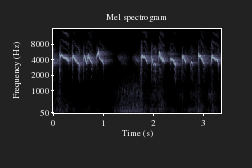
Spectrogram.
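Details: Happy open singing by a Malaysian white-eye, mata puteh, in Singapore on a warm sunny 20 March 2023; two bursts of brisk high chirps, roughly four per second, separated by a short pause.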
